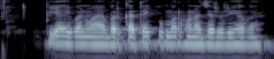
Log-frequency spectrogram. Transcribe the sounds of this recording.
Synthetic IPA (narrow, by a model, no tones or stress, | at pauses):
pḭjaːibənʋaːjebəɾkət̪ekʊməɾɦoːnazəɾuːɾiɦɛʋeː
